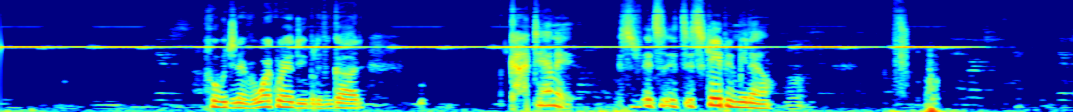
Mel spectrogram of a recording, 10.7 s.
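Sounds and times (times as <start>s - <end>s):
fire alarm sounding from smoke: 0.0s - 9.9s
voices: 0.0s - 10.7s
speech: 2.1s - 3.9s, 5.2s - 7.8s.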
